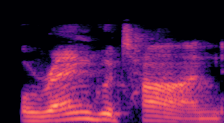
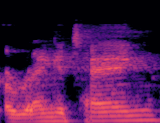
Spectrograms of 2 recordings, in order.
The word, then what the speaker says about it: orangutan: Orangutan is the corre pronunciation. I'm not exactly sure where we sort of learn the word orangutang like putting a G on the end of it.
